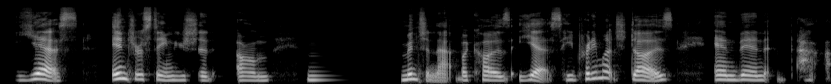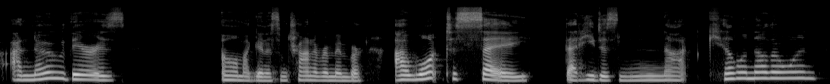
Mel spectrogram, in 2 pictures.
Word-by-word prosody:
Yes, 225 +5 +5 0.3
interesting 230 -5 +4
you 200 0 -4
should, 195 -2 -4 0.2
um, 185 0 -1 1.3
mention 235 +2 +3
that, - - -3
because 195 -1 +1
yes, 190 +3 +2
he 210 -1 -4
pretty 255 +6 +2
much 295 -3 -2
does. 210 0 +4 0.4
And 210 -1 +4
then 205 -2 +3
h - - -12 0.3
I - - -4 0.3
I 215 - -2
know 255 +7 0
there 230 -2 +3
is 195 0 -3 0.9
Oh 205 -1 -1
my 190 -2 -4
goodness, 175 0 -3
I'm 185 - -7
trying 200 +1 -3
to 190 - -2
remember. 180 -1 -2 0.3
I 215 +2 +3
want 235 +7 +2
to 255 - -5
say 185 -7 +1 0.3
that 190 0 -1
he 210 +1 -2
does 190 -1 -3
not 195 +1 -4 0.2
kill 260 +3 -1
another 285 +1 +1
one. 290 -1 -3
205 Hz, 140 wpm, -23 LUFS, 190-235 Hz, 1.3 s, Yes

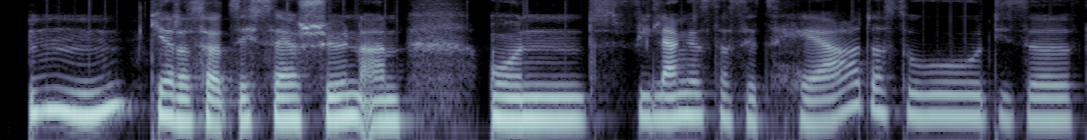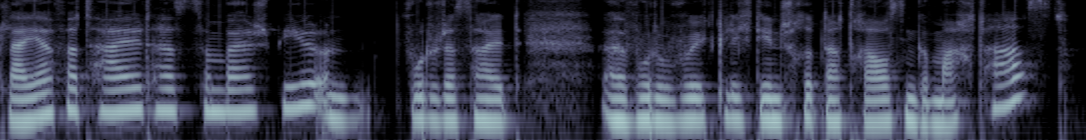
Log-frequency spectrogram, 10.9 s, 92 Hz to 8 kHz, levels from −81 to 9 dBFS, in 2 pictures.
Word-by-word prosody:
Mhm, 235 +3 +5
ja, 200 - +7
das 175 0 +4
hört 160 -2 +5
sich 175 +1 +1
sehr 180 0 +5
schön 185 +1 +6
an 170 0 +4 0.4
und 180 -1 +5 0.2
wie 190 - -2
lange 190 +2 +4
ist 200 0 -7
das 185 -1 -6
jetzt 175 +1 -9
her, 170 +11 0
dass 230 -3 -4
du 195 -2 -2
diese 180 -1 -5
Flyer 180 +4 -2
verteilt 235 +1 -5
hast 235 0 -7
zum 235 -2 -6
Beispiel 240 +4 -6
und 175 -1 -9 0.2
wo 180 - -7
du 175 - -8
das 175 0 -7
halt 170 -1 -5 0.4
äh, 175 -1 -3
wo 180 - -2
du 170 -1 -4
wirklich 175 0 -6
den 175 0 -2
Schritt 175 0 -10
nach 170 - -4
draußen 170 +1 -5
gemacht 160 +5 -8
hast? 330 +7 -7
180 Hz, 210 wpm, -20 LUFS, 175-225 Hz, 0.4 s, ja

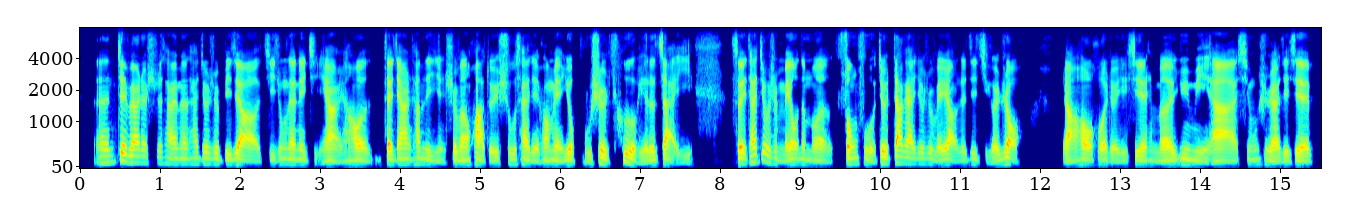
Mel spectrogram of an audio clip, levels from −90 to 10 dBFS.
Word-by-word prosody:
嗯， 135 +1 -4
这 170 0 +5
边 145 -2 +3
儿 - - -1
的 135 - -2
食 125 -1 -9
材 110 -3 -1
呢， 110 0 -5
它 120 +1 -6
就 120 0 -4
是 115 0 -5
比 105 +1 -5
较 90 -6 +3
集 100 +3 -9
中 110 +2 -8
在 110 -1 +1
那 100 -1 0
几 - - -10
样 90 +2 +2
儿， 80 - -4
然 - - -6
后 95 -2 +2 0.2
再 105 - +6
加 110 +2 +4
上 110 - 0
他 120 - -1
们 110 - -9
的 105 - -3
饮 85 -3 -8
食 95 - -3
文 95 +1 +1
化， 100 -1 +4
对 95 +1 -4
蔬 105 +3 -5
菜 95 - +1
这 90 -2 -3
方 90 +2 -2
面 90 -2 0
又 105 0 +2
不 - - -12
是 - - +2
特 - - 0
别 - - -6
地 90 - +1
在 - - +2
意。 - - -12 0.5
所 115 - +6
以 115 - +2
它 145 +4 +2
就 145 - -1
是 115 - -6
没 85 - 0
有 110 - +3
那 110 - -5
么 90 -4 -3 0.2
丰 120 0 +4
富， 120 - -4
就 125 -1 +1
大 130 - +5
概 120 -3 +2
就 115 0 -7
是 110 -1 -7
围 95 -1 -1
绕 85 - +2
着 95 +1 -9
这 110 +3 -9
几 - - -11
个 - - -2
肉， - - +3 0.5
然 85 +2 +3
后 100 -3 +3
或 100 - -1
者 90 -2 -4
一 85 +1 -9
些 95 +2 0
什 95 - -12
么 90 +2 +2
玉 110 +2 -5
米 90 -4 -5
呀、 85 +1 +4
西 95 - -7
红 100 +1 -10
柿 100 -3 -1
啊， 85 - +4
这 95 +2 -4
些 90 -1 +3
100 Hz, 330 characters per minute, -27 LUFS, 90-110 Hz, 0.5 s, 再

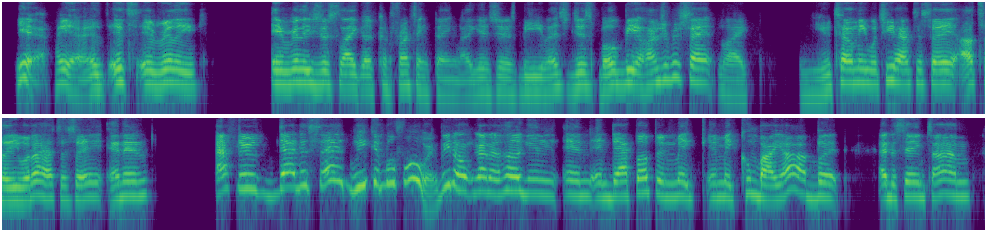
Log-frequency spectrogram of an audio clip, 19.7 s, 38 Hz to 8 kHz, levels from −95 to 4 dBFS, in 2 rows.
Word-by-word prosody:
Yeah, 470 +1 +1
yeah, - - +1
it's 130 0 -4
it's 170 -1 +1
it 150 - +1
really 145 -2 +3 0.7
it 150 -1 +5
really 155 +1 +2
just 145 -1 -3
like 135 -2 +1
a 120 -1 -3
confronting 130 -1 -7
thing, 95 -1 -11
like 95 +2 -12
it's 110 -1 -8
just 110 -3 -8
be 115 0 -6
"Let's 120 +4 -6
just 135 +2 -4
both 145 +4 -1
be 160 0 +5
100%, 170 - 0
like, 95 -4 -8 0.5
you 100 +5 -10
tell 160 +4 +2
me 160 0 +2
what 150 0 -5
you 185 -1 +2
have 150 -2 +3
to 155 - -9
say, 150 0 +2
I'll - - +1
tell 150 -1 -1
you 145 0 +4
what 150 - +2
I 195 - +6
have 170 -1 +2
to 155 -1 -8
say," 170 +3 0
and 165 - 0
then 190 +1 +1 0.7
after 275 0 +4 0.2
that 290 +2 +4
is 315 -2 -3
said, 375 +3 0
we 295 +5 +2
can 360 -3 -1
move 350 +1 -1
forward. 410 +1 0
We 310 - +3
don't 260 -8 +3
gotta 230 -3 +3
hug 245 -2 +3
and, 205 -3 -8
and 195 -1 -3
and 175 -1 -4
dap 190 +1 +2
up 225 +1 +1
and 180 -3 -1
make 175 -3 -3
and 175 +1 -6
make 165 -3 -1
kumbaya, 180 +1 +2
but 180 -1 -1 0.4
at 170 +1 +4
the 165 - -5
same 180 +1 0
time, 185 +1 -1
165 Hz, 205 wpm, -22 LUFS, 140-205 Hz, 0.7 s, I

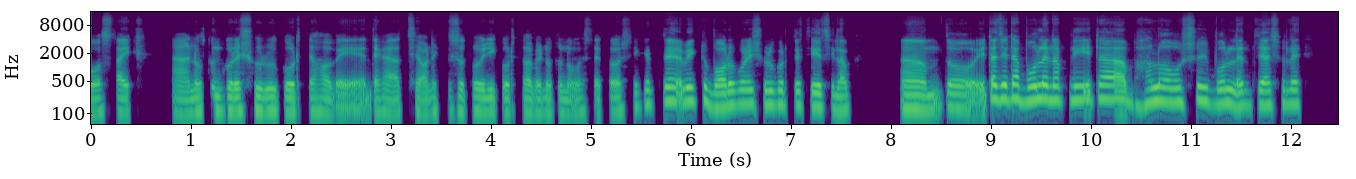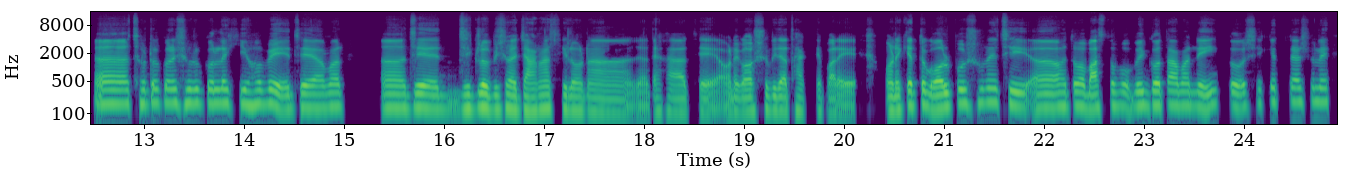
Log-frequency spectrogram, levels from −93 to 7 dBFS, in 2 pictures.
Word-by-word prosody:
অবস্থায়, 105 0 -2 0.4
এ্যা 100 - -3 0.2
নতুন 110 +2 -4
করে 115 0 +3
শুরু 115 -2 +1 0.2
করতে 110 0 0
হবে, 105 -3 -2 0.3
দেখা 105 +1 -3
যাচ্ছে 100 +3 -8
অনেক 110 +2 -6
কিছু 115 0 -7
তৈরি 110 -1 0
করতে 105 - -4
হবে 105 -1 -1
নতুন 100 0 -6
অবস্থায়। 105 -1 -7
তো - - -4 0.2
সেক্ষেত্রে 155 +6 -3
আমি 185 - +3
একটু 185 +1 -2
বড় 135 +2 +5
করেই 165 0 +1
শুরু 155 0 +1
করতে 150 -1 -2
চেয়েছিলাম। 130 -4 0 0.5
অ্যাম 125 -2 +3 0.2
তো 140 - +2 0.3
এটা - - +3
যেটা 210 0 +6
বললেন 200 +1 +6
আপনি 195 +1 -2
এটা 210 -1 +1 0.3
ভালো 175 +6 +3
অবশ্যই 175 +2 +1
বললেন 165 -3 +3
যে 155 - +3
আসলে 160 +1 -3 0.5
এ্যা 160 - +4 0.3
ছোট 160 -1 -4
করে 170 0 +1
শুরু 165 0 +2
করলে 165 +1 +2
কী 165 - -4
হবে 160 -1 +2 0.2
যে 135 - +3 0.2
আমার 140 +1 0 0.4
আ 135 - +2 0.2
যে 135 - +6 0.4
যেগুলো 130 +2 +5
বিষয় 125 -1 +2
জানা 115 +3 +2
ছিল 125 -2 -2 0.2
না, 110 - -1 0.4
যা 145 - -5
দেখা 110 0 -6
যাচ্ছে 105 +1 -5 0.2
অনেক 110 0 -2
অসুবিধা 115 0 -1
থাকতে 110 -2 -7
পারে। - - -1 0.4
অনেকের 120 +6 +3
তো 155 - +5
গল্প 135 +3 +5 0.2
শুনেছি 170 -2 -2 0.2
এ্যা - - -1 0.2
হয়তোবা 140 0 +1
বাস্তব 135 +3 0
অভিজ্ঞতা 150 +1 +2
আমার 150 0 0
নেই। 130 +1 +2 0.2
তো - - -1 0.2
সেক্ষেত্রে 165 +2 -7
আসলে 180 +1 -4
140 Hz, 175 wpm, -23 LUFS, 115-165 Hz, 0.5 s, যেটা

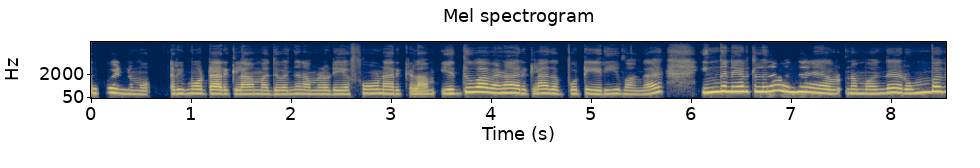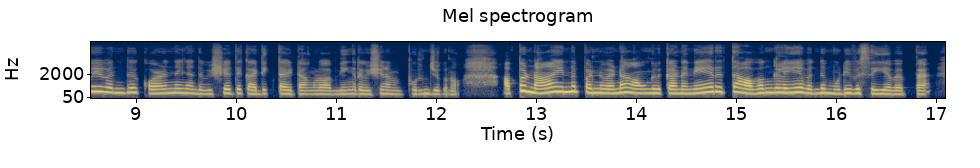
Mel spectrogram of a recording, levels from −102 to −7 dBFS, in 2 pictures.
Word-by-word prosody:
இருக்கோ, 270 +2 -2
என்னமோ. 205 -3 -8 0.3
ரிமோட்டா 235 0 0
இருக்கலாம், 215 0 -3
அது 205 +1 -6
வந்து 215 +3 -6
நம்மளுடைய 205 0 -5
ஃபோனா 240 -1 -2
இருக்கலாம், 105 - -5 0.2
எதுவா 305 +7 +3
வேணா 265 +1 +3
இருக்கலாம் 240 +2 -2
அதை 230 - -1
போட்டு 225 +1 -4
எறியுவாங்க. 210 -2 -7 0.6
இந்த 325 +3 +6
நேரத்தில 340 0 +3
தான் 400 -2 +1
வந்து, 320 +1 +2 0.5
நம்ம 235 -1 -3
வந்து 250 +4 -1 0.2
ரொம்பவே 330 +7 +2
வந்து 270 +1 -3 0.2
குழந்தைங்க 255 +2 -1
அந்த 220 - -6
விஷயத்துக்கு 240 0 -2
அடிக்ட் 220 +1 -5
ஆயிட்டாங்களோ 205 -1 -4
அப்படிங்கிற 210 +3 -7
விஷயம் 220 +2 -7
நம்ம 200 -1 -12
புரிஞ்சுக்கணும். 210 -3 -9 0.5
அப்போ 390 - +4
நான் 290 +6 +5
என்ன 335 +2 +5
பண்ணுவேன்னா, 260 +1 +2
அவங்களுக்கான 245 -1 +1
நேரத்தை 320 +2 +2
அவங்களையே 280 +4 +2
வந்து 255 +2 -2
முடிவு 250 +2 -2
செய்ய 220 -1 -1
வைப்பேன். 195 +1 -5
235 Hz, 150 wpm, -22 LUFS, 215-275 Hz, 0.6 s, இந்த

